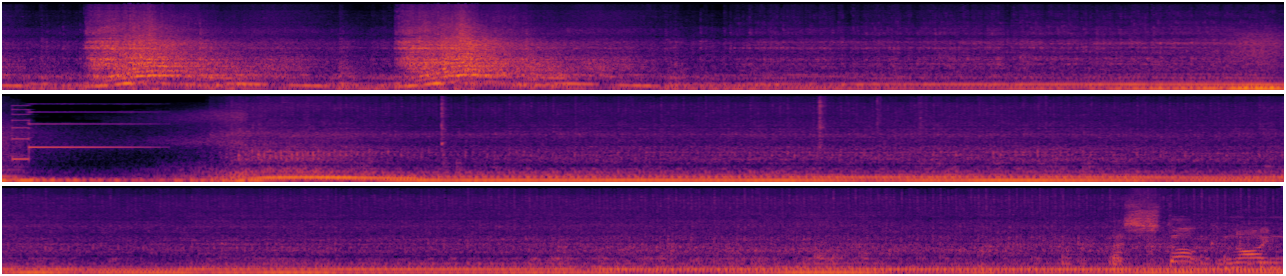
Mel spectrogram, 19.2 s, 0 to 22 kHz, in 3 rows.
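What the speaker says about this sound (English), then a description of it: "changing the exhaust to whatever aftermarket exhaust really opens up the car and makes it sound nasty and butch, just like this car." Porsche 993 with an aftermarket exhaust revving hard and close, with a sharp throttle blip rising to a loud roar, a brief lift, then sustained high revs over a deep rumble, with people talking over the engine.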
